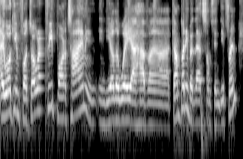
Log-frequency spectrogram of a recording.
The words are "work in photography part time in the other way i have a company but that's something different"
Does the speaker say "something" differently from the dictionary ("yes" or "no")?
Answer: no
